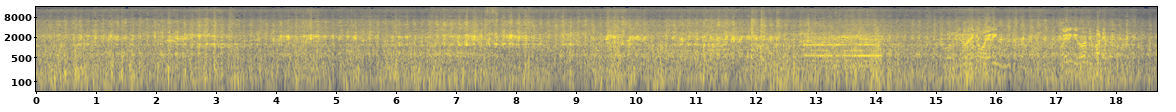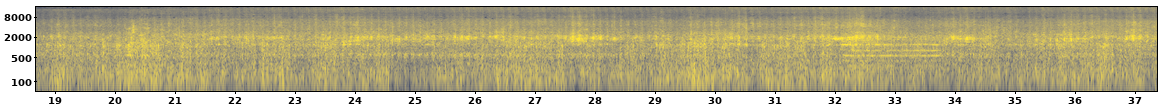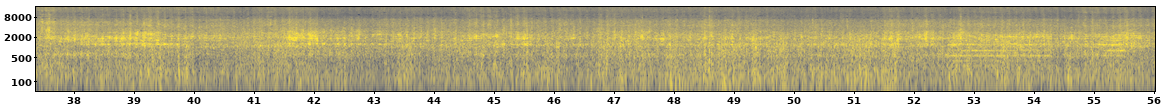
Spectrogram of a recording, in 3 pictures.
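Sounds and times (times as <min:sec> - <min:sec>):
rail-joint clatter: 0:00.0 - 0:56.0
train wheels rumbling: 0:00.0 - 0:56.0
train horn: 0:12.7 - 0:14.4, 0:32.0 - 0:34.2, 0:52.5 - 0:55.9.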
